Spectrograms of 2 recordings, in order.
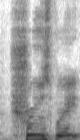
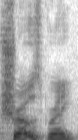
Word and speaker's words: Shrewsbury: the river seven bristol and off that way shrewsbury or shrewsbury people argue endlessly about which way you're supposed to pronounce that um heads off i'm imagining towards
